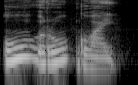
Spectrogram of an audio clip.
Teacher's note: En ruso es la letra U, siempre da el sonido U, ni I, ni Y, ninguna otra cosa, es el sonido U puro.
